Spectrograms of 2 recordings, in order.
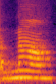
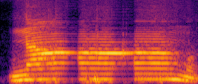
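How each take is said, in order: First: नाम with an ordinary long आ; नाम said with a normal dirgha vowel. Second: नाम with the आ stretched very long and slow; drawn-out vowel. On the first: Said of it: "तो यहाँ पे दीर्घ स्वर का उपयोग हुआ". (नाम दीर्घ आ के साथ) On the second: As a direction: hold the आ in नाम three times as long. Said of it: "तो देखिए अब यहाँ पे प्लुत का उपयोग हुआ है". (नाम में आ को खींचकर प्लुत बोलें) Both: Shown as a demonstration.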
